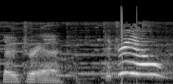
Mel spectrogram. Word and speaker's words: Dodrio: Dodrio. Don't pronounce a T. Dodrio.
